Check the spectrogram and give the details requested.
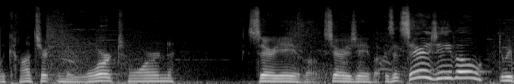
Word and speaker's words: Sarajevo: Baldric says, when we're mentioning Sarajevo, I would like to recommend a documentary movie about it. Scream for Me, Sarajevo.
